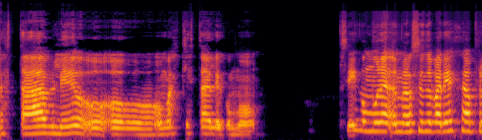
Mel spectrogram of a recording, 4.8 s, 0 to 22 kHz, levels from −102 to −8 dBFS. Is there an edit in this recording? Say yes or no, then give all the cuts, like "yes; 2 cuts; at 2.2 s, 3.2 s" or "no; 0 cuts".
no; 0 cuts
